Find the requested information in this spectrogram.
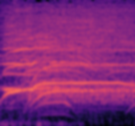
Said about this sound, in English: Well, you got a lot of applause there, Tom Steyer.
